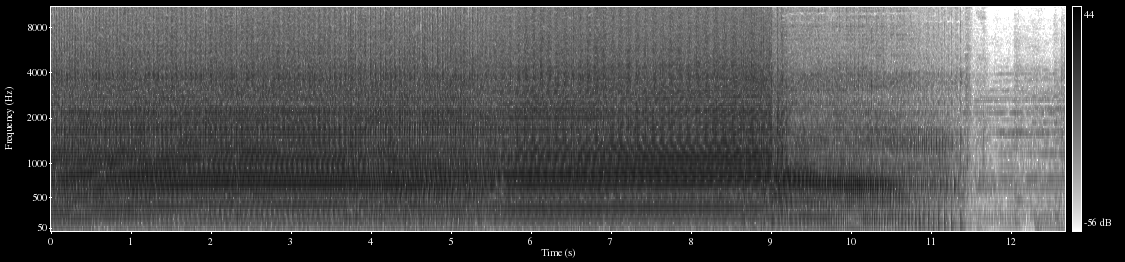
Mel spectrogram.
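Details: Solex 3800 moped with 100% original two-stroke engine, freshly restored and first start after checking fuel delivery at pump and jet; air filter cover not yet fitted and cylinder not yet run in. Steady, even buzz at one speed about nine seconds, dies cleanly; normal running.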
